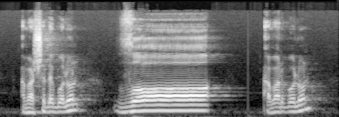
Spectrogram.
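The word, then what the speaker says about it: ظاء: য। একটু মোটা করে বলতে হবে। হরফটি হলো মোটা হরফ, বারিক করে পড়া যাবে না এবং হরফটি উচ্চারণ করার সময় অবশ্যই 1 আলিফ টেনে পড়তে হবে। আমার সাথে বলুন য।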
